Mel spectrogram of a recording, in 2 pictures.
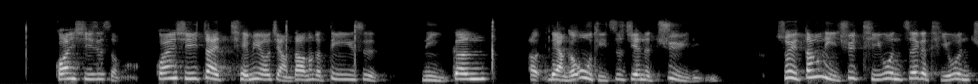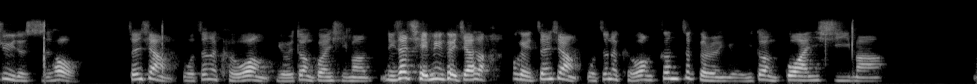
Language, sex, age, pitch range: Chinese, female, 30-49, 175-235 Hz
